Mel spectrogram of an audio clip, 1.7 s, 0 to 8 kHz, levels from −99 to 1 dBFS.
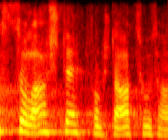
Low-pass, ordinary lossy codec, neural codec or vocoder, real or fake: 7.2 kHz; Opus, 16 kbps; none; real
